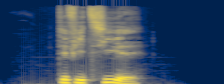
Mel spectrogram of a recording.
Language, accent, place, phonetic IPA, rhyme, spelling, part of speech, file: German, Germany, Berlin, [dɪfiˈt͡siːl], -iːl, diffizil, adjective, De-diffizil.ogg
- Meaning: difficult, complex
